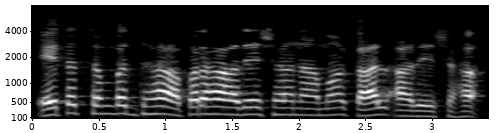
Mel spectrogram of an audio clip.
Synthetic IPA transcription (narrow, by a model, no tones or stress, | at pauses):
eːt̪ɐt̪sɐmbɐd̪ʱːɐɦɐ̆ɐpɐɾɐɦɐaːd̪eːʃɐɦɐnaːmɐkaːlaːd̪eːʃɐɦɐ̆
